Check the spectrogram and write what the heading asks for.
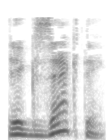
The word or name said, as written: exacting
